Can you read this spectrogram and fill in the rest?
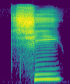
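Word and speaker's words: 七: It's pronounced chi. And hey, there's that high flat tone again, just like we had with our number one, e chi. It's just a clean, simple sound.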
